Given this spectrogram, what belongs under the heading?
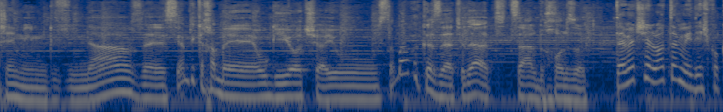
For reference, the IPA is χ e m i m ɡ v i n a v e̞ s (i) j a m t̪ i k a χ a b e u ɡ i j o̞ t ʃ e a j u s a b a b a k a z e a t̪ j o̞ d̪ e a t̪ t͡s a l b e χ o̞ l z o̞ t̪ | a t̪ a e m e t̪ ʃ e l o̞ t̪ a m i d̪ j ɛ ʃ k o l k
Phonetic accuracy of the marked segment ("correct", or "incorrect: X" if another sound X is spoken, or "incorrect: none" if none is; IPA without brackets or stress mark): correct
